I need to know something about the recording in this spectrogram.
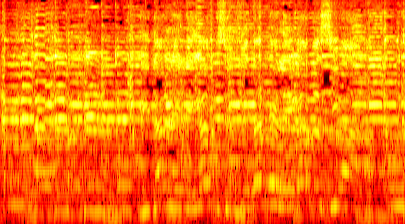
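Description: Violin and harp playing a lively traditional Andean tune for the scissors dance, the violin sliding between notes over a stepping bass line from the harp.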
